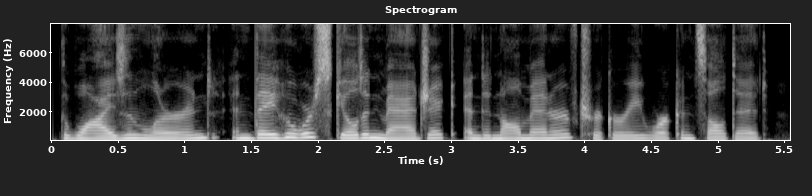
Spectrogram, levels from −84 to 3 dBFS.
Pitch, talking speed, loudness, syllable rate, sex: 210 Hz, 205 wpm, -16 LUFS, 5.6 syllables/s, female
